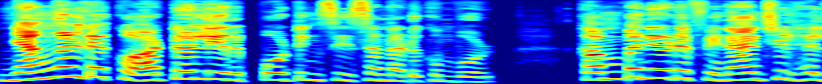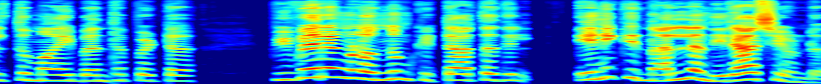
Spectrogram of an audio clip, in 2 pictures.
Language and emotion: Malayalam, angry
